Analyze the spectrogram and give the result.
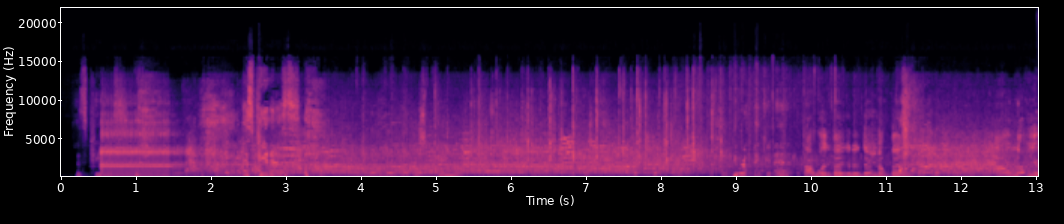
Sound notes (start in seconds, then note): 1.5 chuckles; 6.2 laughter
